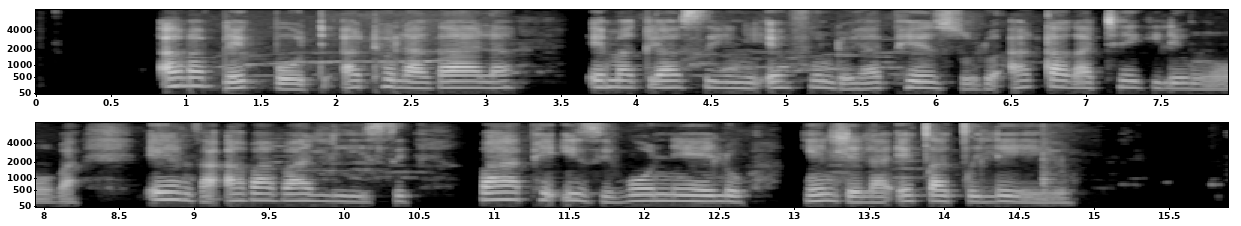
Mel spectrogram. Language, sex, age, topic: North Ndebele, female, 36-49, education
